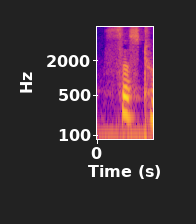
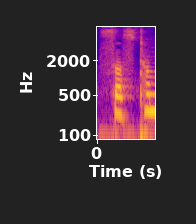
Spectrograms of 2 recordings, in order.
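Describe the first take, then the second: First: षष्ठ with no final m; correct form. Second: षष्ठम with final 'am'; wrong form. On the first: Teacher repeating the correction, short ending on षष्ठ. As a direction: end षष्ठ right on th. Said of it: "षष्ठ होता है". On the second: Teacher repeating the mistake, m ending on षष्ठम. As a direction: finish षष्ठम on an m. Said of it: "षष्ठम नहीं होता है". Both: Shown as a demonstration.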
